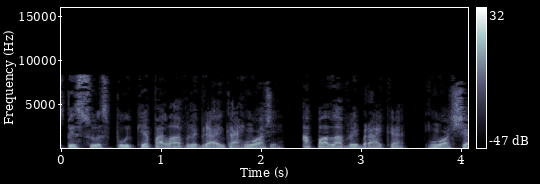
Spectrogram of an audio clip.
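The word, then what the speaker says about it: רוח: Que ruach é ruach que kh. Ou CH, e é pronunciado ruach como se você tivesse tosse.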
